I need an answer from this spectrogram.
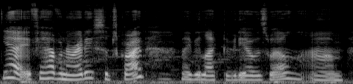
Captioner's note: wails at game in background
